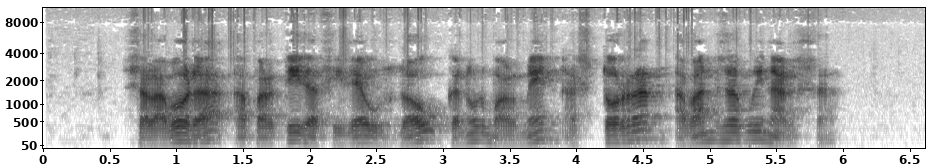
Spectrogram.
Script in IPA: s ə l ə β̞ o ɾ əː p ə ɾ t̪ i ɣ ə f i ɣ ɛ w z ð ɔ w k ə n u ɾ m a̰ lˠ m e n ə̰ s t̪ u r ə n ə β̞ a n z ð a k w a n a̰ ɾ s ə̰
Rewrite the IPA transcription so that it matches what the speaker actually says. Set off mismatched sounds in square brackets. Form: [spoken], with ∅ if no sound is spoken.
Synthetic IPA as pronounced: s ə l ə β̞ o ɾ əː p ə ɾ t̪ i [ð] ə f i [ð] ɛ w z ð ɔ w k ə n u ɾ m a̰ lˠ m e n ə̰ s t̪ [o] r ə n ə β̞ a n z ð [ə] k w [i] n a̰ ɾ s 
